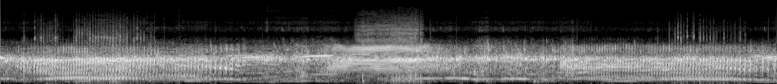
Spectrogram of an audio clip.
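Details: Humpback whale off Kihei, Maui, singing a song likened to laughing: a dense wash of mid-pitched wavering tones with a burst of quick rising pulsed notes near the middle and brief hissy bursts.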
